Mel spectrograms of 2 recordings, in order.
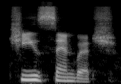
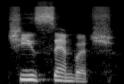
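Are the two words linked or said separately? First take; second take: linked; linked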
